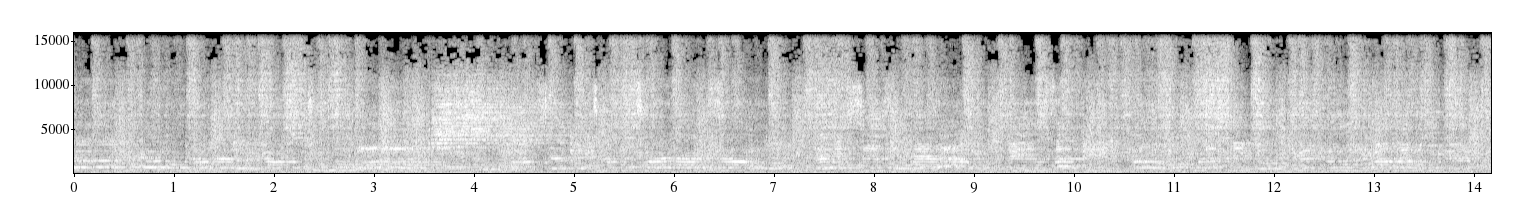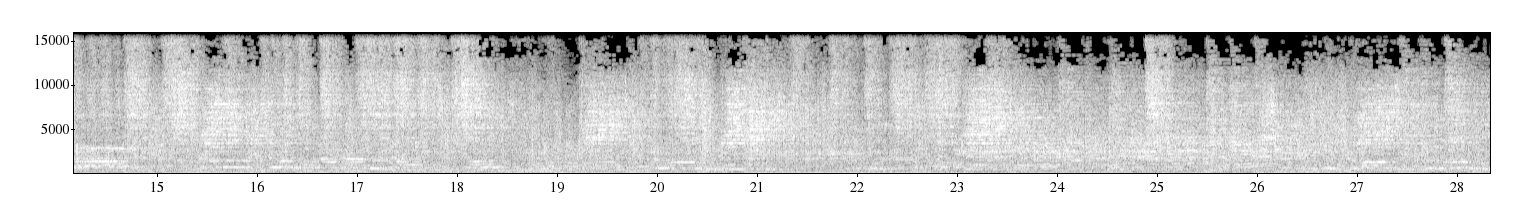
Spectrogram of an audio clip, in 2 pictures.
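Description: Live rock band playing: lead vocals over electric guitars, bass guitar and a drum kit with steady cymbals.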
